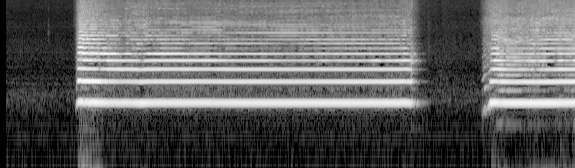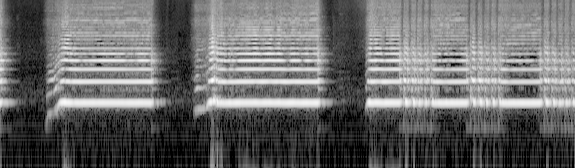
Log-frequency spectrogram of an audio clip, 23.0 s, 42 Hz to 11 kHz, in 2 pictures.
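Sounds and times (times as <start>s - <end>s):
ram's horn blasts: 1.5s - 8.6s, 9.6s - 18.2s.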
